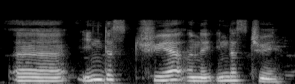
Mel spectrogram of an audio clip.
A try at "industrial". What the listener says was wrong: Well, you're stressing them rather similarly, in the same way. They should have different stressed syllables. So the first one is which syllable? Which is the stress pattern, and which syllable has the strong stress?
